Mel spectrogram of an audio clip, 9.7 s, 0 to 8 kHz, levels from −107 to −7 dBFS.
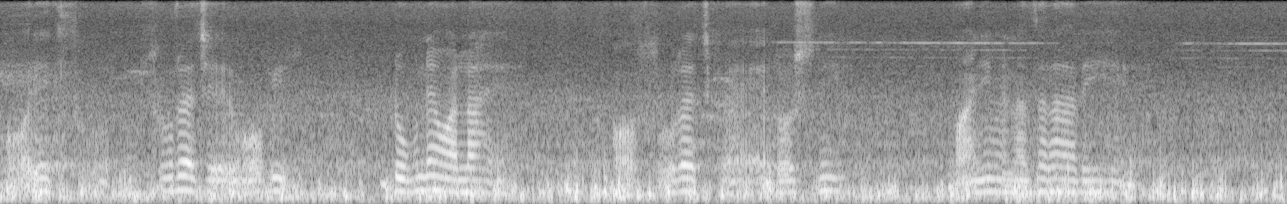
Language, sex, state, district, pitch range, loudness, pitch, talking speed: Hindi, female, Madhya Pradesh, Dhar, 175-195 Hz, -17 LUFS, 185 Hz, 120 wpm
